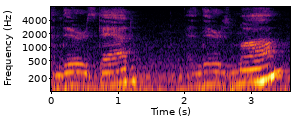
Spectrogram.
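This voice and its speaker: A man reads a picture book aloud for children. His delivery is very slow and expressive, addressed straight to young listeners. The room is echoey, with clear noise behind the voice. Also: medium pitch. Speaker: storybook reader. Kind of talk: children's read-aloud storytelling.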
